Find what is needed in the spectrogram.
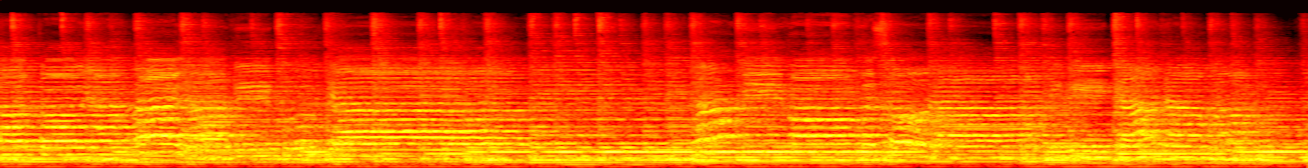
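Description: Indonesian Christian praise song: voices singing together over instrumental backing with a regular beat.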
